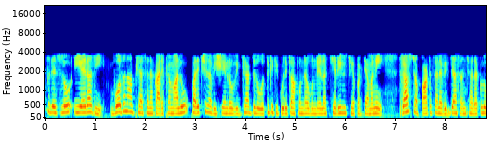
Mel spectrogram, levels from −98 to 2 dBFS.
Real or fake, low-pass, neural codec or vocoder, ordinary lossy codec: fake; 3.6 kHz; codec, 16 kHz, 2 kbps, X-Codec, HuBERT features, trained on balanced general audio; MP3, 24 kbps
